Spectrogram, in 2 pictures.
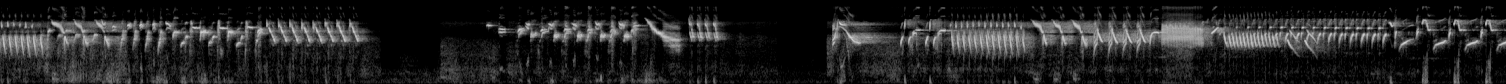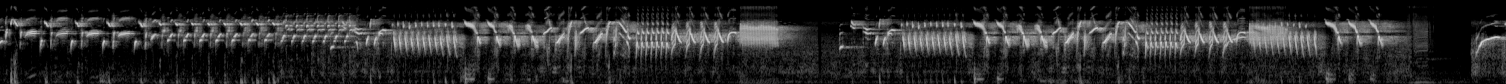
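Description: Agate canary singing in high-pitched phrases of rapid trills and rolls, broken by short pauses. The longest phrase runs about fifteen seconds, from around eight seconds in.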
